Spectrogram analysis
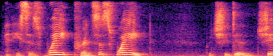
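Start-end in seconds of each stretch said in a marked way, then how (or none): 0.6-1.9 1 high calling frog. Acted. Frog calls after fleeing princess.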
